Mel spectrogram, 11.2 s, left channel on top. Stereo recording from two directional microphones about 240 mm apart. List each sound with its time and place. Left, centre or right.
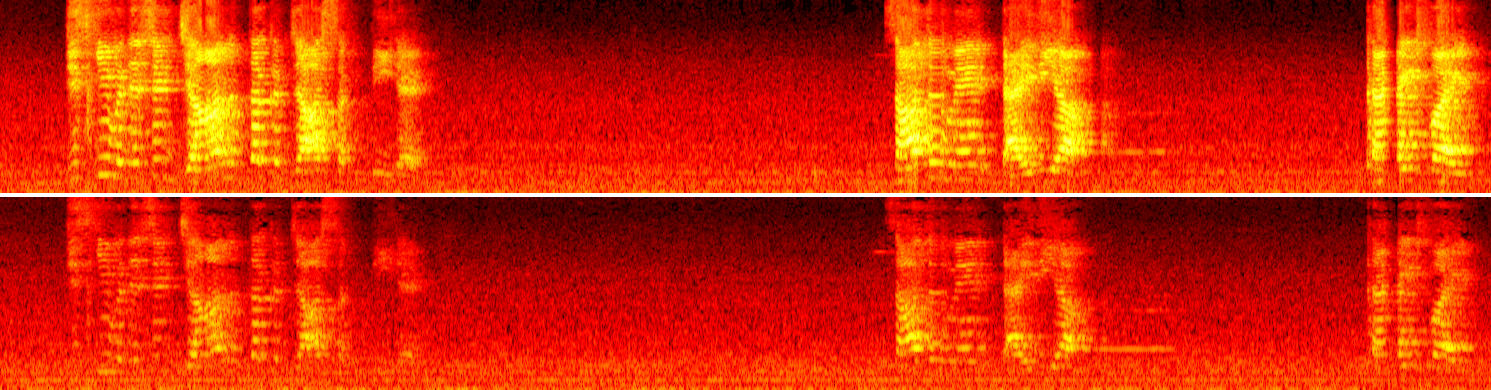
0.4 s a woman's voice: left
6.7 s a man's voice: left
10.2 s a man's voice: left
